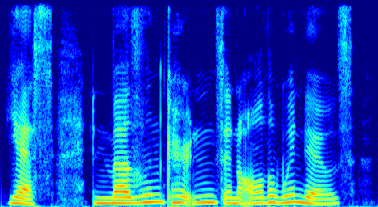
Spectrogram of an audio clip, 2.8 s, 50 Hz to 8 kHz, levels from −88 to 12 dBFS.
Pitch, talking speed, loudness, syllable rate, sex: 215 Hz, 170 wpm, -18 LUFS, 4.7 syllables/s, female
